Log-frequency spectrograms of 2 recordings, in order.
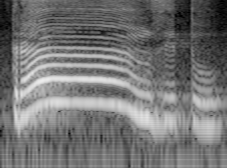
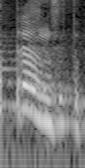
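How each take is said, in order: First: "Trânsito" called loudly with a very long Trân; loud demo call of "Trânsito", stress stretched on Trân. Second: Said in the usual way. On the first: Shown as a demonstration. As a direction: holler "Trânsito" slowly, holding the first syllable. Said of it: "vai lá no portão e vai falar".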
